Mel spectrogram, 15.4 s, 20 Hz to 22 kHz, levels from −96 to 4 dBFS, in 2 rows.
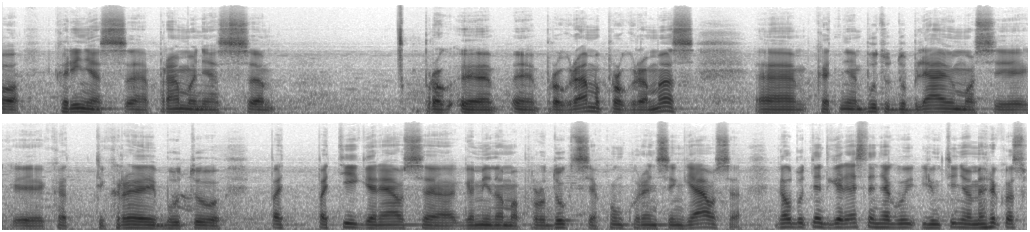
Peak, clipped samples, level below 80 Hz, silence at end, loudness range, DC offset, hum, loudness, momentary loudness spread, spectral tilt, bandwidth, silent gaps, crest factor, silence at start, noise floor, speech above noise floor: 0 dBFS; under 0.1%; -46 dBFS; 0 s; 1 LU; under 0.1%; none; -19 LUFS; 8 LU; -5 dB/octave; 17.5 kHz; none; 18 dB; 0 s; -42 dBFS; 23 dB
